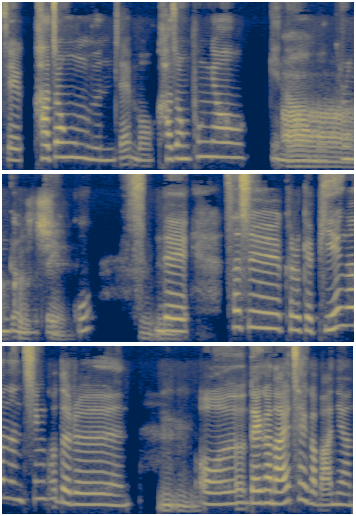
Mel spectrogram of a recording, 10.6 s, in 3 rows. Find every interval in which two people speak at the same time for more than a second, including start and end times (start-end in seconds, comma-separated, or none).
2.8-4.2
